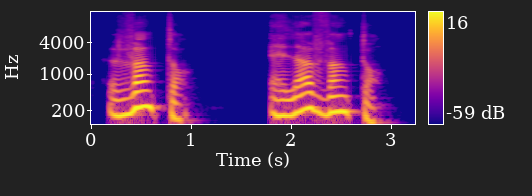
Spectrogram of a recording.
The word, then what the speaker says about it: vingt: On fait donc une liaison en t également 20h. On se voit à 20h. On se voit à 20h. 20h. Quand le mot qui suit commence par une consonne, on prononce juste 20.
